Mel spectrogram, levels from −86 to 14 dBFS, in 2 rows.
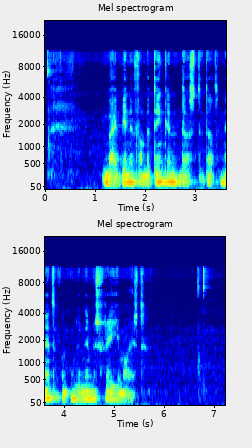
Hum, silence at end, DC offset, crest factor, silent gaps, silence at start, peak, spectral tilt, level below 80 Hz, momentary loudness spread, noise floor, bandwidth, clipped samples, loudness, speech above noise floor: none; 0.4 s; under 0.1%; 16 dB; none; 0.05 s; -12 dBFS; -5 dB/octave; -62 dBFS; 17 LU; -66 dBFS; 11.5 kHz; under 0.1%; -27 LUFS; 40 dB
